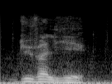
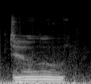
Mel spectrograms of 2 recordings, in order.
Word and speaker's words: Duvallier: And with us is the curator of that museum, Jacques how do you pronounce your last name? – Duvalier. Duvalier. – How do you spell that? – D-U-V-A-L-L-I-E-R.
